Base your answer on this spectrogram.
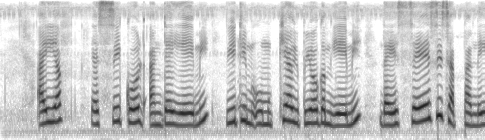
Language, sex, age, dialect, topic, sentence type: Telugu, female, 18-24, Southern, banking, question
